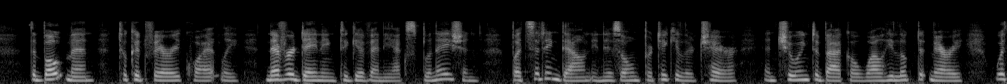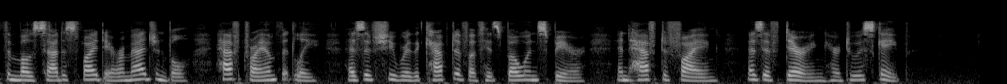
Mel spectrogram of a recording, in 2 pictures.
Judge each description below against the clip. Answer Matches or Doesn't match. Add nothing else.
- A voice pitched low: Doesn't match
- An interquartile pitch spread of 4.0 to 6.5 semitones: Doesn't match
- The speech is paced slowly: Doesn't match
